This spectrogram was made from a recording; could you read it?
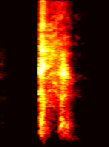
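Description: A single sharp cough bursts out, a harsh, throaty two-part hack lasting about half a second, with silence before and after and no talking.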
